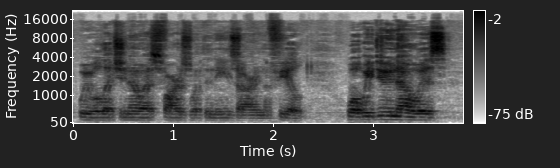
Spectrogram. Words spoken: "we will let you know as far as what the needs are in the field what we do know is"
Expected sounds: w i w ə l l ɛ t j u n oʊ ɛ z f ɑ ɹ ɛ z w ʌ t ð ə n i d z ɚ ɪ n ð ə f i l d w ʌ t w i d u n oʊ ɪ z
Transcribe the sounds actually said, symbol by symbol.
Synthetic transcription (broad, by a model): w i w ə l l ɛ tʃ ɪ n oʊ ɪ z f ɑ ɹ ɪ z w ʌ t ð ə n i d z ɚ ɪ n ð ə f i l d w ʌ t w i d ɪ n oʊ ɪ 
